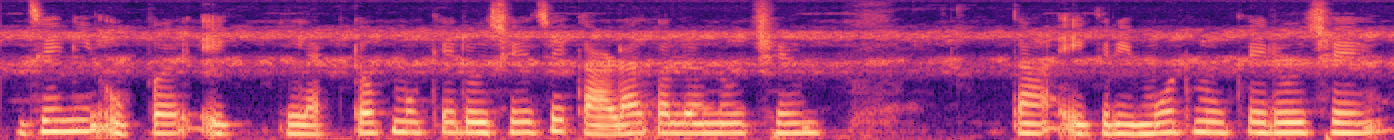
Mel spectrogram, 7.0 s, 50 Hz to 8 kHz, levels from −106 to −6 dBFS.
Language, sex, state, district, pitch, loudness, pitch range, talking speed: Gujarati, female, Gujarat, Valsad, 210 Hz, -15 LUFS, 200-220 Hz, 140 wpm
